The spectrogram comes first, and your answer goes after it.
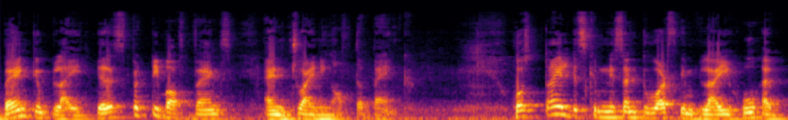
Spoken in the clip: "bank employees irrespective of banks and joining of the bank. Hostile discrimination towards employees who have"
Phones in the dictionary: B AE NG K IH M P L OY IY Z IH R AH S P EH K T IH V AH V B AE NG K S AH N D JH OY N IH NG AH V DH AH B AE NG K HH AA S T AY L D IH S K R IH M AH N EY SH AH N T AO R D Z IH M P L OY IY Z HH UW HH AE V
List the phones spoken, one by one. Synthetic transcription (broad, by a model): B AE NG K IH M P L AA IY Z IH R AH S P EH K T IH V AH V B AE NG K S AH N D JH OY N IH NG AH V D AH B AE NG K HH AA S T AY L D IH S K R IH M AH N EY SH AH N T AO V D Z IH M P L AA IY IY HH UW HH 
